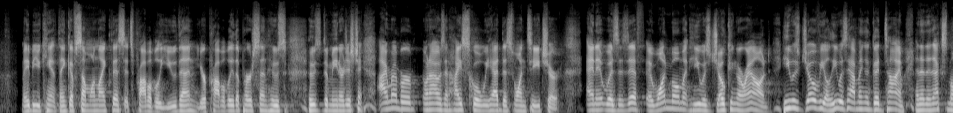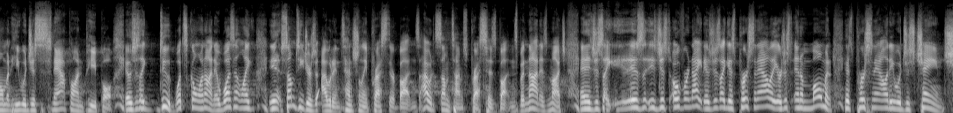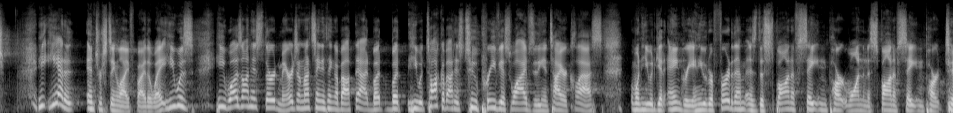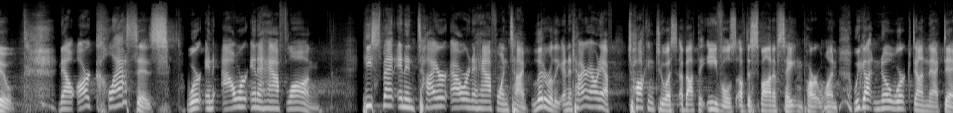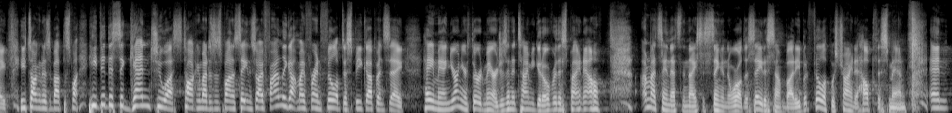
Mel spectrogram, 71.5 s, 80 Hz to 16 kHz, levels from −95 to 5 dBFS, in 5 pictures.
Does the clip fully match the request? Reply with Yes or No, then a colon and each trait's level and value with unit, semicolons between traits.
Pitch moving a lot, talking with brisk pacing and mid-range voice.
Yes: wide, 6.1 semitones; fast, 250 wpm; medium, 170 Hz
